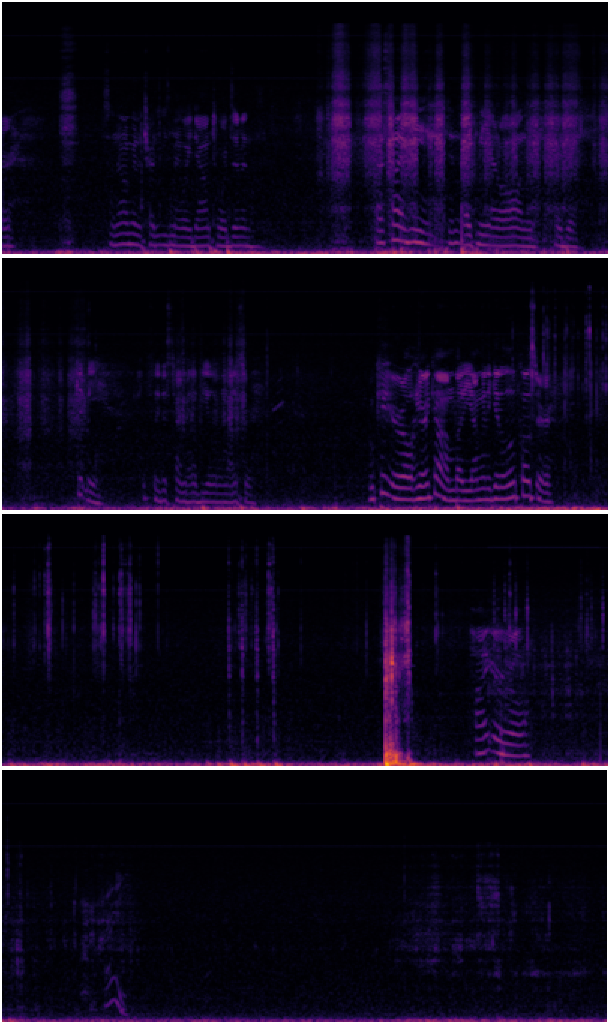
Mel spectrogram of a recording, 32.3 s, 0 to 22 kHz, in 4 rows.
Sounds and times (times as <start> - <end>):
Speech: 1.4 - 3.4, 5.0 - 7.8, 9.0 - 11.5, 13.0 - 15.5, 22.4 - 23.2, 25.4 - 26.0.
